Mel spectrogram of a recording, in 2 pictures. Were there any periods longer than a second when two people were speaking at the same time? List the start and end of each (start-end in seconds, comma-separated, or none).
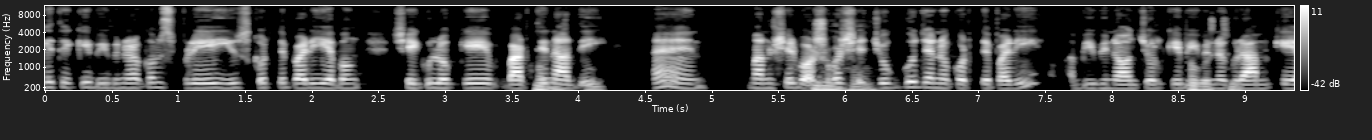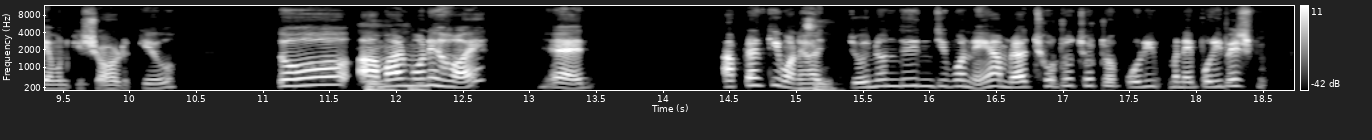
none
